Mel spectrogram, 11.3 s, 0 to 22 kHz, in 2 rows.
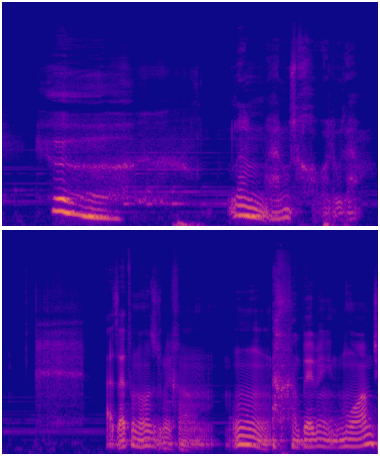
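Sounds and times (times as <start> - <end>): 
person yawning, acted out as a performance: 0.6 - 2.5
speech: 0.7 - 1.4, 3.4 - 5.5, 7.2 - 11.2.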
